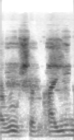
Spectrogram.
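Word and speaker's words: ירושלים: Yeah, Yerushalayim. Right. Yerushalayim. But the yim at the end of it. Right. Yeah, I got it. Okay. All right. So it's Hamishpaka Zakra Wahi Hauka El Yerushalayim.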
